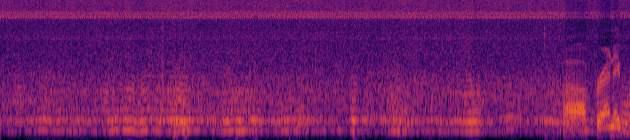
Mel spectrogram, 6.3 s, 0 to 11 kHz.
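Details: Honey bees of a swarm caught in a trap on September 1, 2019, late in the season, humming in a constant massed buzz; a human voice cuts in briefly at the end.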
